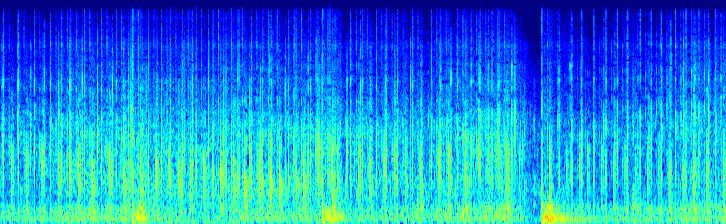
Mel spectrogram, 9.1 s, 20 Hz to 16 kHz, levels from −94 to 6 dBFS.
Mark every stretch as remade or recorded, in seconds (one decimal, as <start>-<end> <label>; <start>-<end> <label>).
0.0-1.6 recorded; 1.6-3.0 remade; 3.0-9.1 recorded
